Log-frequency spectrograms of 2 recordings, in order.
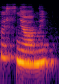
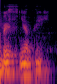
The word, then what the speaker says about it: весняний: весняний весняний виразний віджим слово з подвійним наголосом якраз є б можемо говорити як весняний так і весняний наступне завдання визначити слово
